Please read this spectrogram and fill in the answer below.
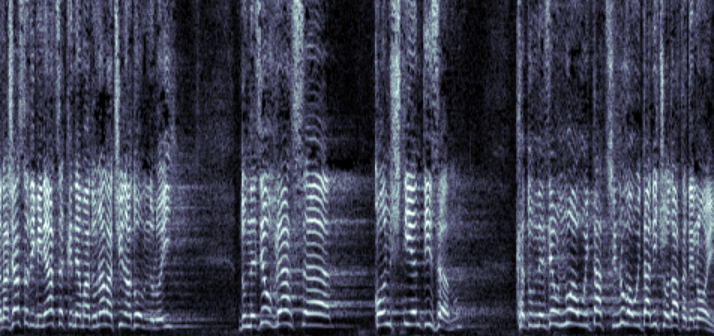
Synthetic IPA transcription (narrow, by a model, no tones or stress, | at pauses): ɨnat͡ʃast̪əd̪imineat̪səkɨnd̪jamad̪unat̪lat͡ʃinad̪o̞mnuluj | d̪umne̞ze̞wvɾeasə | ko̞nʃt̪ie̞nt̪izəm | kəd̪umne̞ze̞wnuaujt̪at̪ʃinuvaujt̪anit͡ʃo̞d̪at̪əd̪e̞no̞j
